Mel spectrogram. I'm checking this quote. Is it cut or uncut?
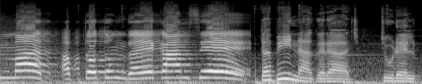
cut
